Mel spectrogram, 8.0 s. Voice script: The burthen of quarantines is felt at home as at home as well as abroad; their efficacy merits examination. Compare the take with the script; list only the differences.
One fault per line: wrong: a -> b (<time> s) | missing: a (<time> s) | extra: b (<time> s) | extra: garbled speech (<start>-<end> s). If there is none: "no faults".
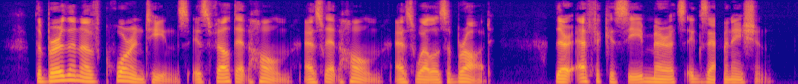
no faults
